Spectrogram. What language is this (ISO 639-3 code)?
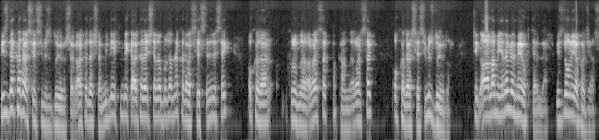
tur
